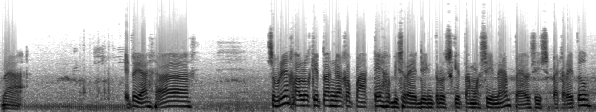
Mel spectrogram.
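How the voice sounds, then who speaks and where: A man's voice: mid-range voice, expressive, a little slow, long pauses, dull audio, slight background noise. An Indonesian man giving informal, instructive vlog advice, often repeating himself and searching aloud for words. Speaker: motovlogger giving gear care tips. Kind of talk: informal explanatory vlog talk.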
